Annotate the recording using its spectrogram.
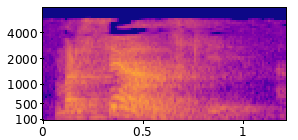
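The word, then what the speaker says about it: Marciansky (Марсианский): In Russian, Martian and Messianic are spelled similarly and are pronounced almost the same. Messiansky, it's Messianic. Marciansky, Martian.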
